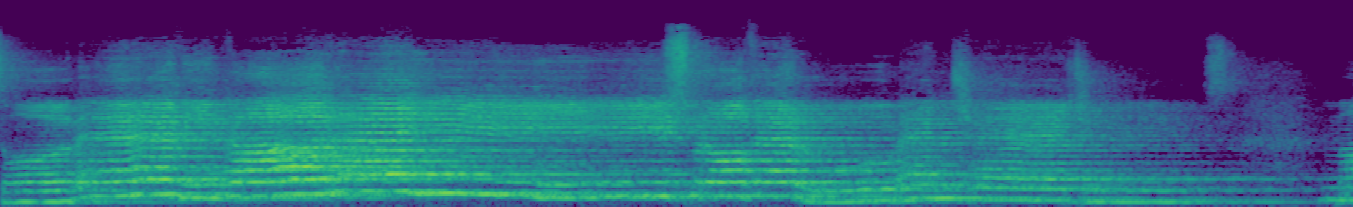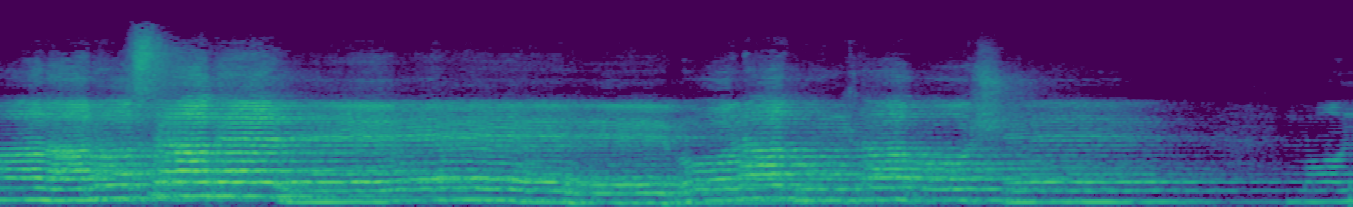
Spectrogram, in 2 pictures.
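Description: Male vocal ensemble singing Gregorian chant a cappella in a reverberant church: two long phrases with a short break for breath about halfway, a low note held steady beneath the moving melody.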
